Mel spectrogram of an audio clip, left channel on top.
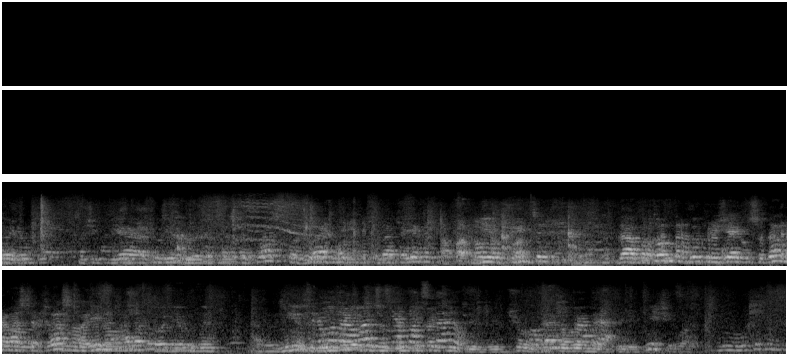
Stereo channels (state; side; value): silent; left; digital silence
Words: Значит, я курирую этот мастер-класс, кто желает, можете туда поехать. Да, потом вы приезжаете сюда на мастер-класс Марины Анатольевны. Филимон Романович меня подставил. По поводу программы. Ничего.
